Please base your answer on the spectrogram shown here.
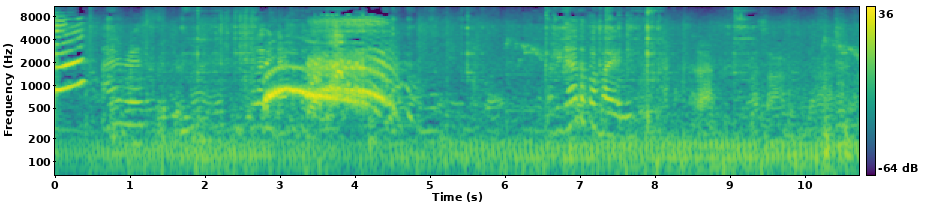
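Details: A pet black-capped lory that has been taught to sing and talk gives a run of speech-like and warbled phrases, with one long, loud, wavering middle phrase over a steady low background hum.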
